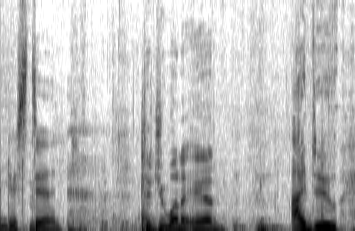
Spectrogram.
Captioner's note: laughing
